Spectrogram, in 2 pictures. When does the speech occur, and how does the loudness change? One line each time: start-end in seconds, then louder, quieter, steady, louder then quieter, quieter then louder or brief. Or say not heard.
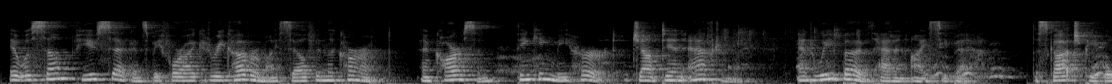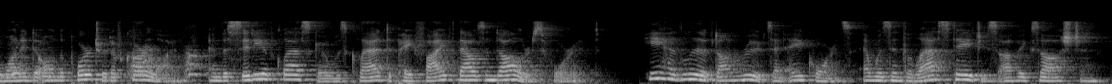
0.0-22.2 steady.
